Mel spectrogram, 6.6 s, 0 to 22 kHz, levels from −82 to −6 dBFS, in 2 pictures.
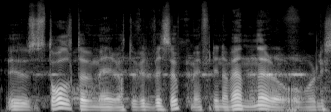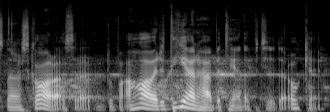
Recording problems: echo of what is said; noticeable; throughout; 150 ms later, 15 dB below the speech

